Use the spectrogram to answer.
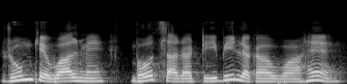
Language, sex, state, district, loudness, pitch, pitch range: Hindi, male, Mizoram, Aizawl, -14 LUFS, 150 Hz, 140-180 Hz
